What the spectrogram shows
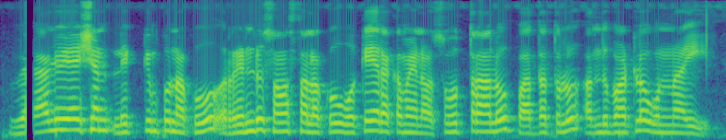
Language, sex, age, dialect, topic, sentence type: Telugu, male, 31-35, Telangana, banking, statement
